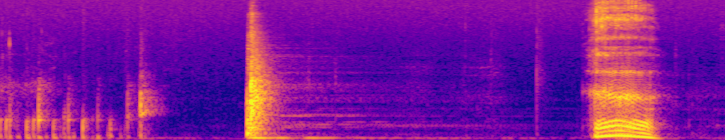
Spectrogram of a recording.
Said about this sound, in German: Dann äh, bist du dran mit Würfeln jetzt.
